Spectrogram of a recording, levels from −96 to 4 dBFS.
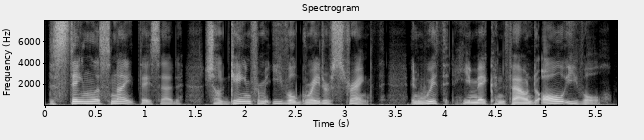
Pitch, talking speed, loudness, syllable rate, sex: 135 Hz, 200 wpm, -19 LUFS, 4.8 syllables/s, male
